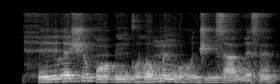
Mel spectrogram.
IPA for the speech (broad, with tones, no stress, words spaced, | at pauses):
heː˨˦lɛ˦ ʃə˦fɔ̃˧ | ĩ˨ɡo˨lɔ˨˦ mɛ̃˦ ŋoː˧d͡ʒiː˨ zaː˨ɡ͡bɛ˨sɛ̃˨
